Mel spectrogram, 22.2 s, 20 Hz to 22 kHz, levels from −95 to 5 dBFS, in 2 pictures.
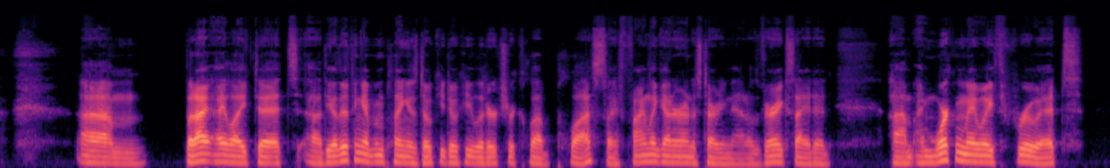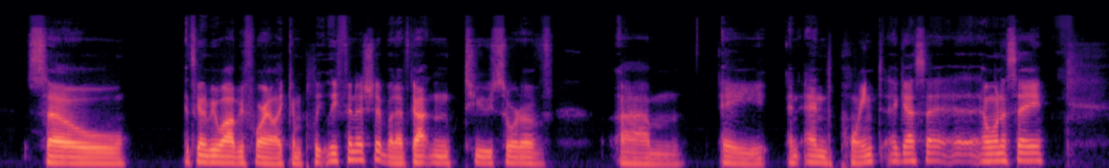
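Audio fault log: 15.55–15.57 s and 19.63–19.73 s, lost packet rebuilt from error correction: no dropout at either spot, just a brief rough, noisier patch, once right before "to sort of" and again between "um a an end" and "I guess". The first fits a single lost 20 ms packet, the second about 60 ms, likely three. Each time the following packet carried a low-bitrate spare copy, and the decoder played that stand-in, so the gap was filled at lower quality.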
